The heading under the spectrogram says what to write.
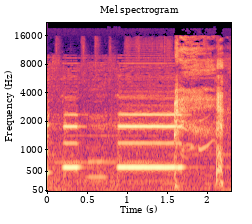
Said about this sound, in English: And he has this distinguishing... recognizable car horn.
